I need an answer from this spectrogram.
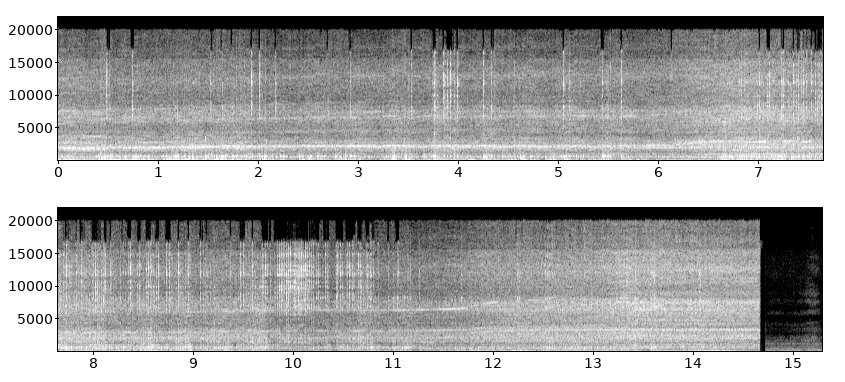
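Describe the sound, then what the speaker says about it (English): An electric hand mixer whirs steadily and loudly for about fifteen seconds while beating wet ingredients with vanilla for pan dulce dough, then cuts off abruptly at the end. "with your hand mixer, you're going to want to mix your wet ingredients together"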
